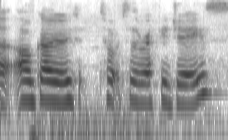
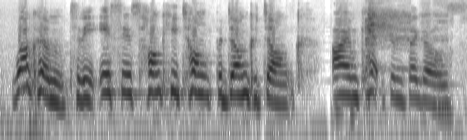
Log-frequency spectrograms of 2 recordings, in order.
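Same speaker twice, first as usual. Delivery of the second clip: booming voice; 4 semitones higher, 3 dB louder than usual. Player walking in to announce himself to the survivors aboard, booming Captain Biggles voice. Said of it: "shout out in a booming voice".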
